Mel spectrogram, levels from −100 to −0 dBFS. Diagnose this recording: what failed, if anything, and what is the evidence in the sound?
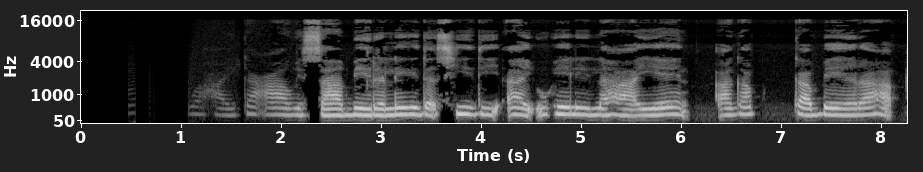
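Gritty fade-in from 0 to 2.44 s, worst before 1.9 s: truncation distortion at sample-format conversion, with bits dropped and no dither, which fits 10-bit resolution.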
